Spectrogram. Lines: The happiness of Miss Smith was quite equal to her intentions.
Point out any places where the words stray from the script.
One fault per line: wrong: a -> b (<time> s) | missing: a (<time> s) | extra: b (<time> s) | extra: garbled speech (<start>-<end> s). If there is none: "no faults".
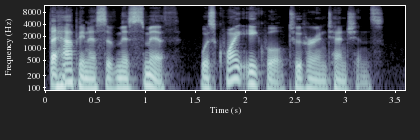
no faults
